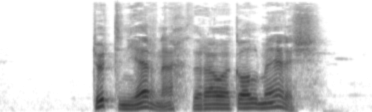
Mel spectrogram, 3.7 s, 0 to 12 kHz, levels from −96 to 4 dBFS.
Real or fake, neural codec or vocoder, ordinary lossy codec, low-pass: real; none; AAC, 48 kbps; 10.8 kHz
